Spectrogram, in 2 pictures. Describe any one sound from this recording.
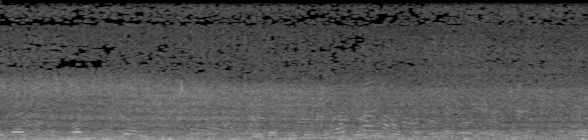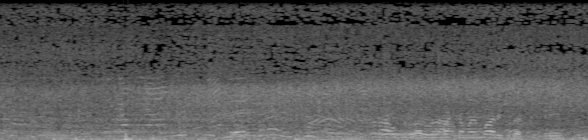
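A fountain splashes at a distance.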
